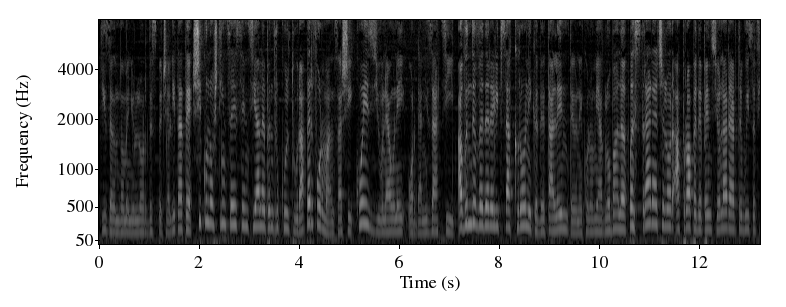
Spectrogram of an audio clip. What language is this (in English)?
Romanian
